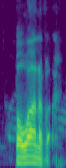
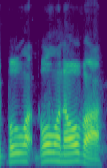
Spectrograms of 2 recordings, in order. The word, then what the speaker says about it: Bulanova: Bulanova? Bolanova, yes. Bolanova. Yes, it is. Yes, it is. She just said to me. She heard me. Bolanova. Why didn't you correct me when I called you Bulanova for years at the Southland Bowling League?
